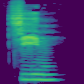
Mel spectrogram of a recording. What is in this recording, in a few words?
"jin", Chinese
